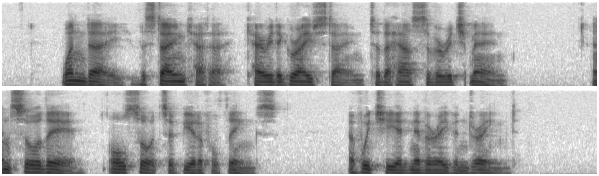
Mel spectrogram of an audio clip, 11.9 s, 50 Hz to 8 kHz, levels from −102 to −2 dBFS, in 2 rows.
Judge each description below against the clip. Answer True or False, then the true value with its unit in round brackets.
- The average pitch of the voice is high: False (105 Hz)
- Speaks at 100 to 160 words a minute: True (150 wpm)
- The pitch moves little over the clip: True (2.3 semitones)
